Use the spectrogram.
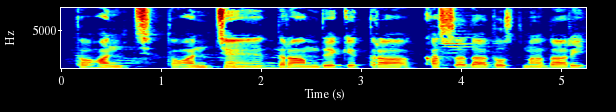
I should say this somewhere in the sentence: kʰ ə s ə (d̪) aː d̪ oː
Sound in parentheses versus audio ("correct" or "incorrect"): correct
